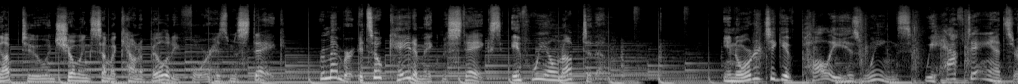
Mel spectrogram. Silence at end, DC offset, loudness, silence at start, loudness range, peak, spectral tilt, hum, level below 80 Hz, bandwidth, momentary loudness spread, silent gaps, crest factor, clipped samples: 0 s; under 0.1%; -22 LUFS; 0 s; 4 LU; -6 dBFS; -4.5 dB/octave; none; -34 dBFS; 18 kHz; 12 LU; none; 16 dB; under 0.1%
